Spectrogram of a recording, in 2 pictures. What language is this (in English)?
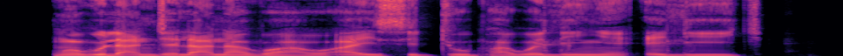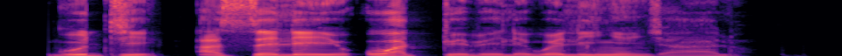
North Ndebele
